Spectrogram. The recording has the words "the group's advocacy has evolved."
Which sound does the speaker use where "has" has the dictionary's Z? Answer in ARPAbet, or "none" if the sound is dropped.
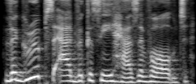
Z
